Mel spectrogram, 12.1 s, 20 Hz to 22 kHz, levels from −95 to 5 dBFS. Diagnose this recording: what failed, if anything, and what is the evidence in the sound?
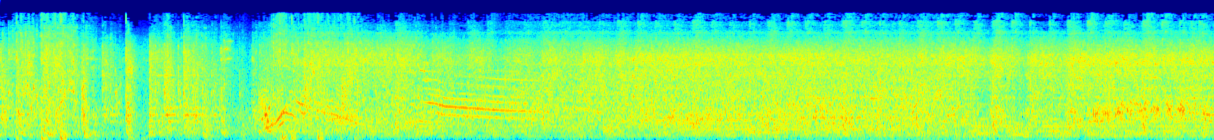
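At 1.05 s a sound hangs slightly too long, until about 1.11 s. This is a short stall from a late packet at the network stage. The jitter buffer ran dry and about 40 ms of extended sound filled the wait. Nothing was lost, but everything after plays 40 ms later.

From 1.28 to 1.50 s the audio stops moving and holds its last sound as a fading continuation that never drops to silence. This is a call audio freeze. Packets were likely held up in the network and emptied the jitter buffer. About 200 ms was filled this way, with nothing missing, so playback resumes where it left off, now about 240 ms behind.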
